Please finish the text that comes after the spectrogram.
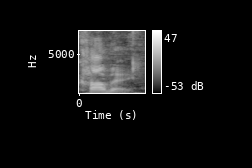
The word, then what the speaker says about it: kami: religion, where objects have kame, and those kame can, or kami, I guess is the better pronounce. Kame is stance and kami is spirit.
